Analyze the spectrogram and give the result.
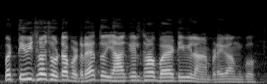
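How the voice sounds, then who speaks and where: A man hosting a family vlog, excited and teasing as he questions everyone. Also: on the high side, rapid-fire. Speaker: vlogger host. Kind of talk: casual family vlog chat.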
